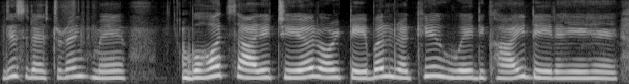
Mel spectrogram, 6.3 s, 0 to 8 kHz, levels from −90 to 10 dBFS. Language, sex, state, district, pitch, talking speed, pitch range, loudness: Hindi, female, Jharkhand, Palamu, 245 Hz, 135 wpm, 230-275 Hz, -16 LUFS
